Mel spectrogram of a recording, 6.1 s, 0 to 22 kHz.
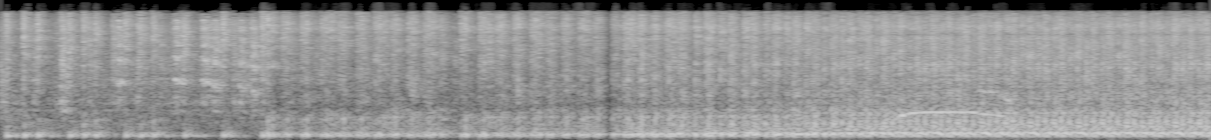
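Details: Go-kart with 1980 Honda CB750C four-cylinder engine, swapped to two Mikuni 34mm carbs each feeding two cylinders: lumpy uneven beat steadying somewhat as revs rise; suspected not all four cylinders firing, though all plugs showed decent spark.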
